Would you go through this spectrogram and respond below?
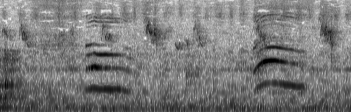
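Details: Hiding beneath a mixer truck, a female cat with a blind left eye answers calls with two moderate meows, a short flat one then a rising-falling one, against steady low background noise.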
